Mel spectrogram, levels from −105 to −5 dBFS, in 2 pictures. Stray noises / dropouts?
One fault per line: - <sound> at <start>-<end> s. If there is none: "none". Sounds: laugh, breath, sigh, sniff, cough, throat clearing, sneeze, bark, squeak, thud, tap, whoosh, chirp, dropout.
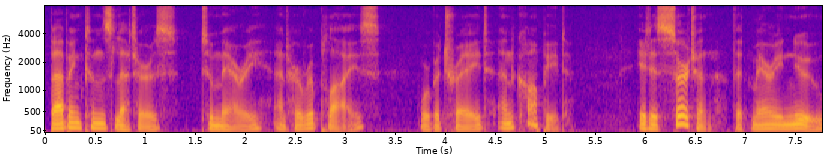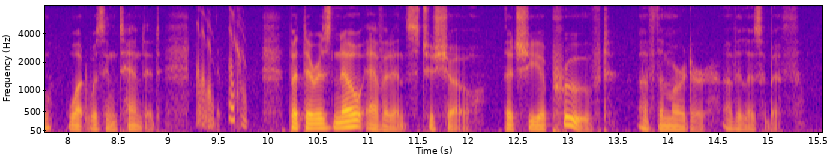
- chirp at 9.3-9.8 s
